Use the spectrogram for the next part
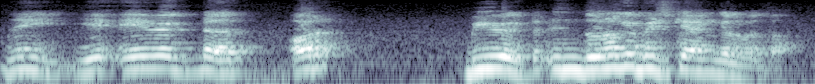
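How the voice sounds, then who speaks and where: A man's voice: high-pitched, normal speed, a little hiss or hum. A male physics teacher giving a classroom lecture, firing constant questions at his students. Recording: echoey classroom with faint ambience.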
